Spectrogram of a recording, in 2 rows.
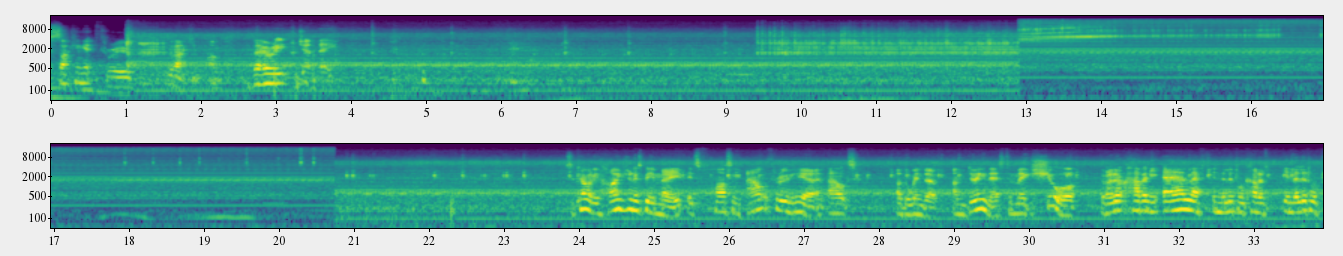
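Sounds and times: vacuum pump humming: 1.0 - 33.9.

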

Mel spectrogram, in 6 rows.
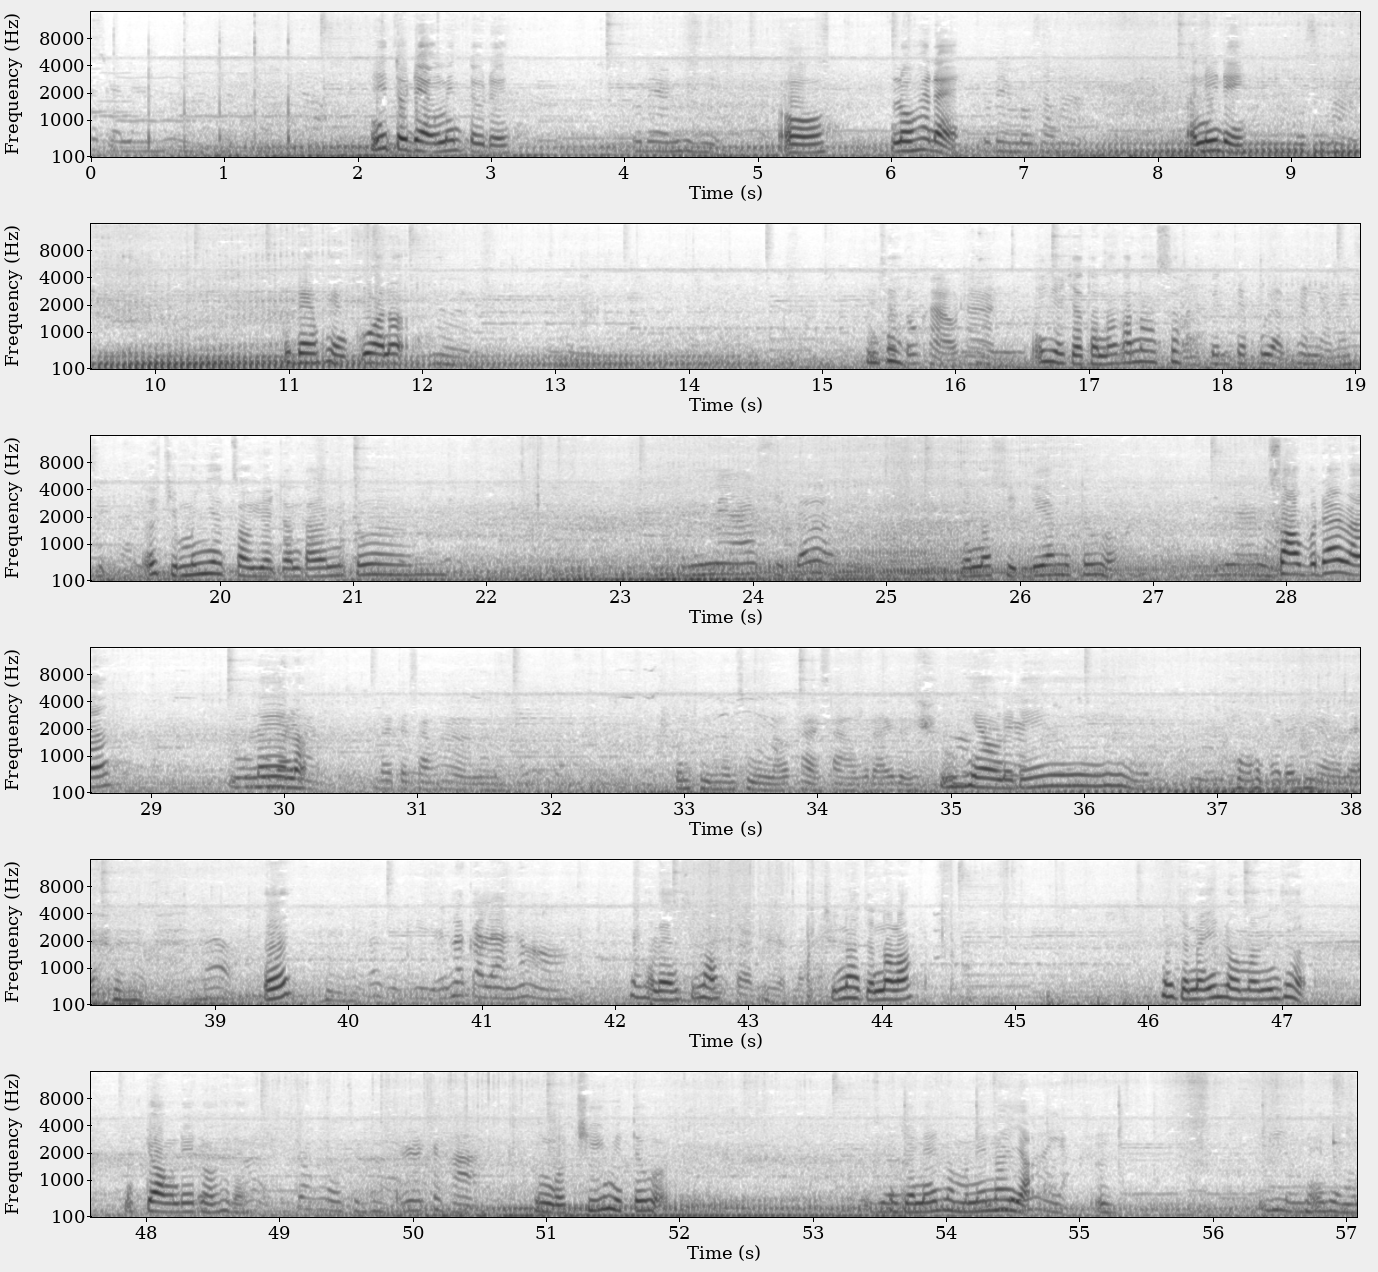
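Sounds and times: vehicle engine running: 0.0 - 57.0
voices talking: 0.0 - 57.0
engine idling hum: 27.9 - 41.1.

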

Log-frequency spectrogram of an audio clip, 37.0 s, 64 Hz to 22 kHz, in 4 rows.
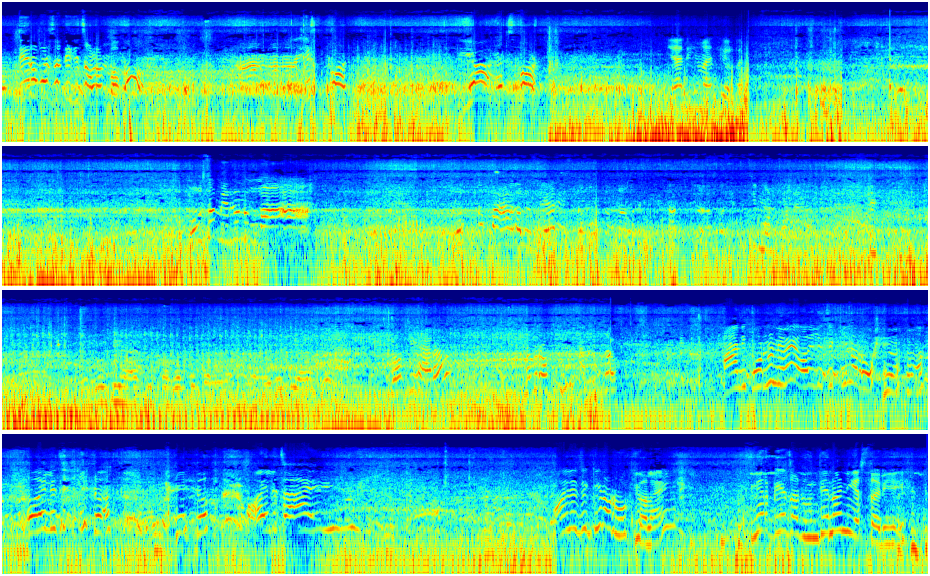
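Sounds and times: wind rushing on microphone: 0.0 - 21.8, 22.7 - 27.6
motorcycle running: 0.0 - 37.0
voices calling out: 7.4 - 37.0.

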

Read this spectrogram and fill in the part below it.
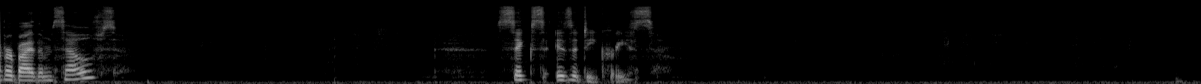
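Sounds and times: crochet hook rustling yarn: 0.0 - 12.0.

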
